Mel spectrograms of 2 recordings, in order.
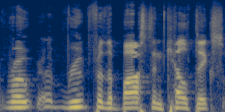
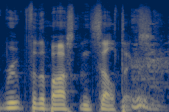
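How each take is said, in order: First: Celtics begins with a hard K sound. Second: Celtics begins with a soft S sound. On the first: This is not how the team is called locally. The speaker calls it wrong. "We didn't v- root for the Boston Celtics" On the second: This is how the team is called locally. The speaker calls it right. "We root for the Boston Celtics"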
